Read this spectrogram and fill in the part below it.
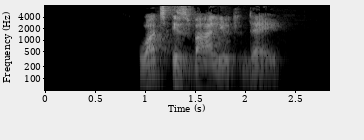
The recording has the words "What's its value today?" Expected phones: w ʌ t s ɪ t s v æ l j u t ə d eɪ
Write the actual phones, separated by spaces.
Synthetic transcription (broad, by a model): w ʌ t ɪ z v æ l j u t ə d eɪ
